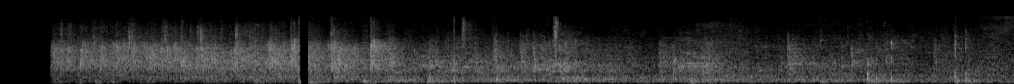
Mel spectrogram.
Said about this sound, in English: would you stand to your feet? Would you give him a warm clap and welcome?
